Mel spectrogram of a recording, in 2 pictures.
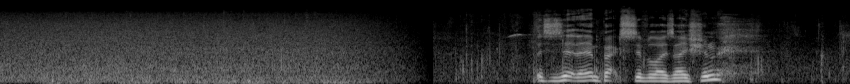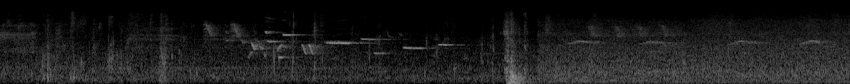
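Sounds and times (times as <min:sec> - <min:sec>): small birds chirping: 0:05.0 - 0:05.5, 0:09.8 - 0:13.2, 0:14.2 - 0:16.9.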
